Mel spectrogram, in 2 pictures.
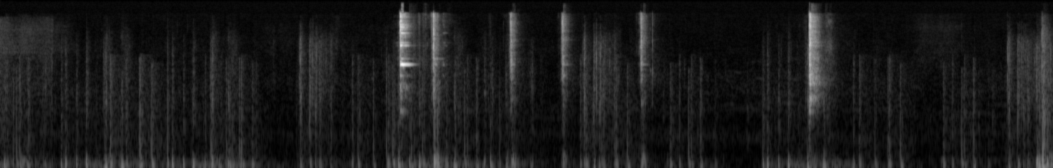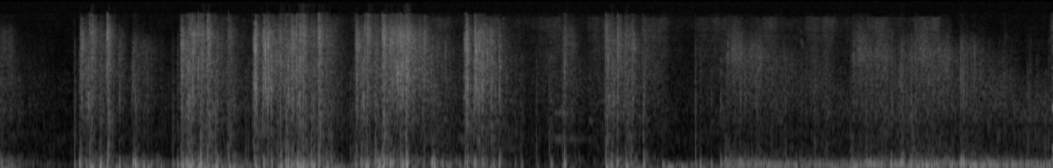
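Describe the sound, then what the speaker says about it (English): Artillery fire in a Civil War strategy game, Grand Tactician: The Civil War, heard as scattered sharp cannon reports and crackling volleys, some isolated and some clustered, followed by a denser rumble of continuous battle noise near the end. "it behooves us to get away from that artillery fire"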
